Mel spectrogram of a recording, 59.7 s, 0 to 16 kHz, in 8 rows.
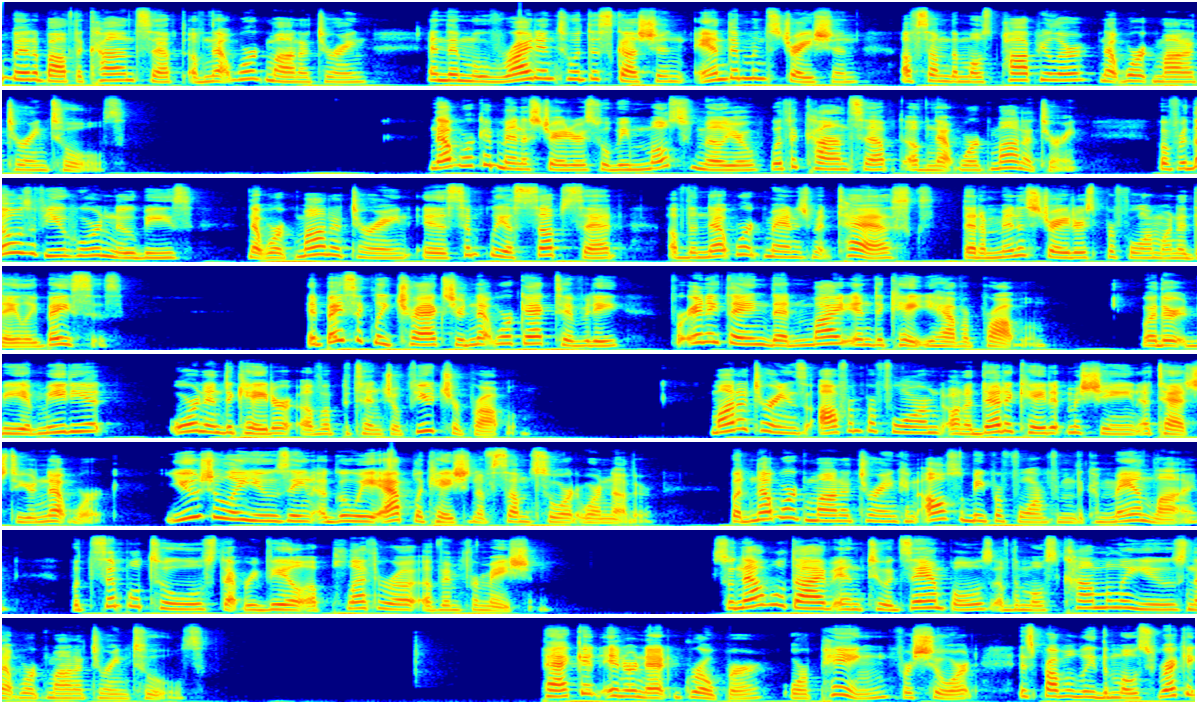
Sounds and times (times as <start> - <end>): Speech: 0.0 - 8.3, 10.2 - 23.2, 24.3 - 33.2, 34.3 - 48.2, 49.3 - 53.6, 55.7 - 59.7.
